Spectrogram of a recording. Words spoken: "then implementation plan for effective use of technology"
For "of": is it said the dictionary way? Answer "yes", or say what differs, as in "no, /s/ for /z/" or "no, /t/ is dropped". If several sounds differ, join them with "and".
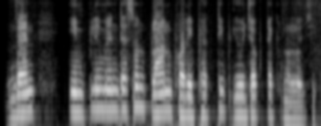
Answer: no, /b/ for /v/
